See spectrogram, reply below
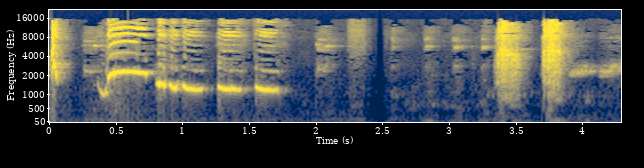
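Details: Relaxed song of a white-rumped shama meant to coax answering song: a bright rising whistle, then three or four steady lower whistled notes, followed by faint soft notes and two harsh bursts.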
